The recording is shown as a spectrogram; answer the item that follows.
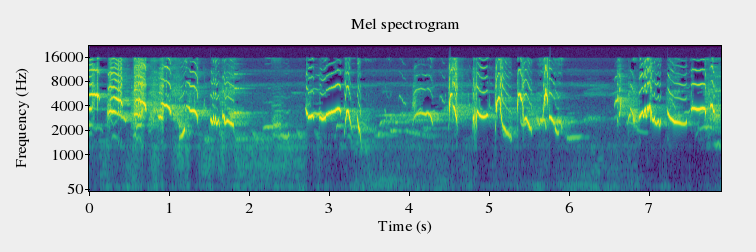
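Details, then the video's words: Roused by a rival, a White-rumped shama delivers loud, varied song bursts of sharp upslurred whistles, chips and warbled phrases, separated by brief quiet gaps. "KACER LAWAN LANGSUNG PANAS NAIK EMOSI BONGKAR ISIAN SEKALI PANCING"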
